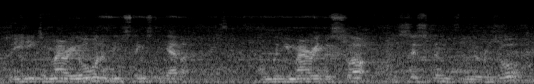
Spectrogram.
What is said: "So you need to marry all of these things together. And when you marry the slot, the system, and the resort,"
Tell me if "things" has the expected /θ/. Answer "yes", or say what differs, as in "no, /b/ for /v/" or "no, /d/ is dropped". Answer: yes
